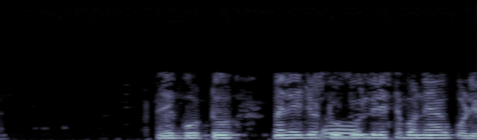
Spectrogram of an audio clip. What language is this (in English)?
Odia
